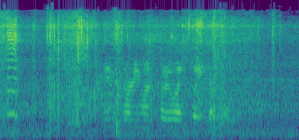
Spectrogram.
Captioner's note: radio chatter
